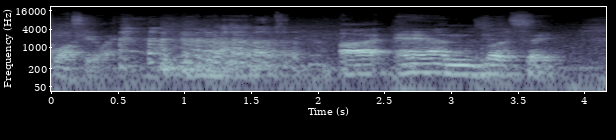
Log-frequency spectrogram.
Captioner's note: laughter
